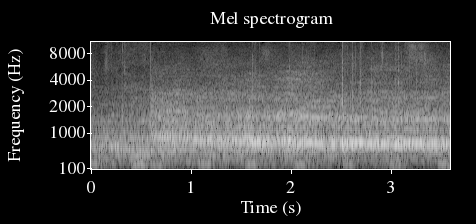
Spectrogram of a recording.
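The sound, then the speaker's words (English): A large football crowd at Riverside Stadium boos player number 22, Savile, whenever he gets the ball, in a continuous, droning wave: a low sustained roar that holds steady and loud throughout with no pauses and no clear individual voices. “Savile getting rarely booed whenever he gets the ball. Number 22, as you can hear.”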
